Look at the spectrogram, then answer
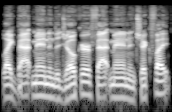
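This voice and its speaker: A man's voice: lowish voice, normal speed, bright, forceful tone, clear, resonant tone, no echo, clean studio sound. Exasperated, profane man on a podcast. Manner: loose, profane, exasperated riffing. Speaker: podcast co-host. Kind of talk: casual podcast chat.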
